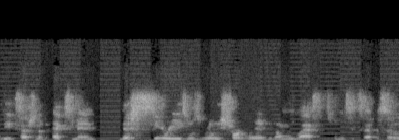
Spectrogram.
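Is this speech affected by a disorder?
No.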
